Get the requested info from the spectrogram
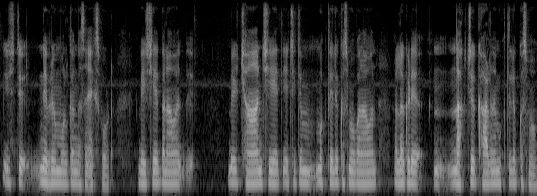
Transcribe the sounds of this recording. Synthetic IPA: jist̪inebɾimolkɐŋɡɐsãnekspoːɾʈ | bet͡ʃʰijet̪̚bɐnaːʋɐn | bet͡ʃʰaːnt͡ʃʰijet̪jet͡ʃʰit̪imukʰt̪ɐlifkəsmɐbɐnaːʋɐn | lɐkɽi | nakʰt͡ʃʰikʰaːɽnɐmukʰt̪ɐlifkɐsmo

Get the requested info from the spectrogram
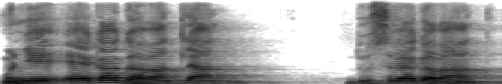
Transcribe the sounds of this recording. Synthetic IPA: m̤əɳd͡ʑeʔekaɡʱəɾãnt̪ljãn | d̪usʋjaɡʱəɾãnt̪

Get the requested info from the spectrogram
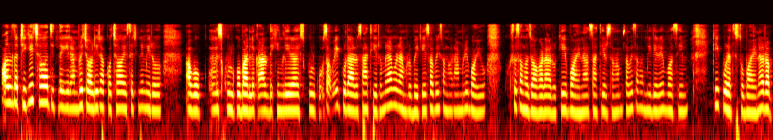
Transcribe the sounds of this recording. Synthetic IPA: ʌjlt̪ʌʈʰikʌjt͡sʰʌd͡zit̪̚d̪ʌɡiɾamrʌjt͡sʌliɾakot͡sʰʌesʌɾinʌjmeɾoʌbʌiskulkobaɾlekald̪ekʰinleɾʌiskulkosʌbʌjkuɾaɦʌɾusat̪ʰiɦʌɾumɾamroɾamrobʱeɾesʌbʌjsʌŋɡʌɾamrebʱʌjokusʌsʌŋɡʌd͡zʌɡʌɽaɦʌɾukebʱʌenʌsat̪ʰiɦʌɾusʌŋɡʌmsʌbʌjsʌŋɡʌmileɾʌbʌsimkekuɾat̪e̥st̪obʱʌenʌɾʌ

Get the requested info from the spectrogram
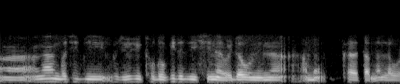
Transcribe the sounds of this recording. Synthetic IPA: ɐ̰ŋaŋbɐsidihuzik̚huziktʰɐwdokʰːidɐdisinajojdɐɦuninɐɐ̰mṵk̚kʰɐtap̚nɐlɐw

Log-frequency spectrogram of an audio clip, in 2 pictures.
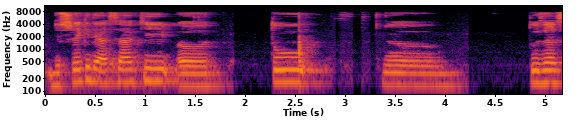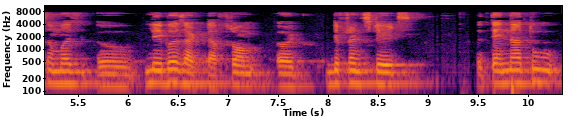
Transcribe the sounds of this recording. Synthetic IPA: ɖisʈɾikit̪eəsakiː | t̪u | t̪ud͡zəɾsəməd͡zlebəɾzaʈ̚t̪afɾɔm | ɖifɾəɳʈsʈeʈs | t̪ɛnːat̪uː

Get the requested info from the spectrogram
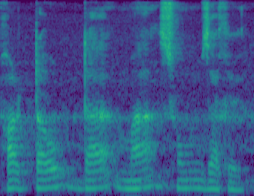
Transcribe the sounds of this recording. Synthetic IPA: pʰaɹtawdamasumzakʰɯ

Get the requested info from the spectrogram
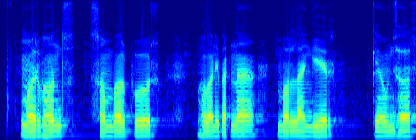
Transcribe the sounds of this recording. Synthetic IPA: mʌjɾbʱʌnd͡z | sʌmbʌlpuɾ | bʱʌβanibʌʈna | bʌlːaŋɡiɾ | kawnd͡zʌr

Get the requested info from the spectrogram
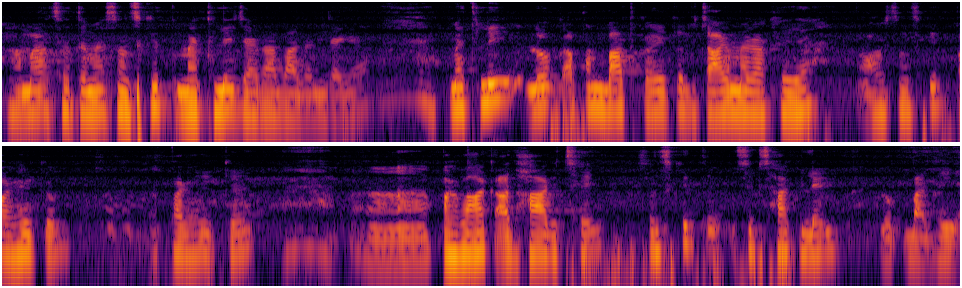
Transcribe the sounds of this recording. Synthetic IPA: ɦəmɾasət̪mesə̃nskɾit̪mɛt̪ʰlid͡ʒad̪abad̪ənd͡ʒajɛ | mɛt̪ʰlilokəpənbat̪kəɾɛkebit͡ʃaɾmeɾəkʰəɦɛ | ɔːɾsə̃nskɾit̪pəɾɦəi | pəɾəke | pəɾəbakad̪ʱaɾt͡ʃʰɛsə̃nskɾit̪sikt͡ʃʰakelel | lok̚bad̪əɛ

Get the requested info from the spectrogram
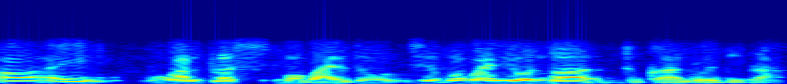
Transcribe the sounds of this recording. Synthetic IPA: ɐj | wanplɐsmobajltusimobajlɡionbɐdukanojbibɾa̰

